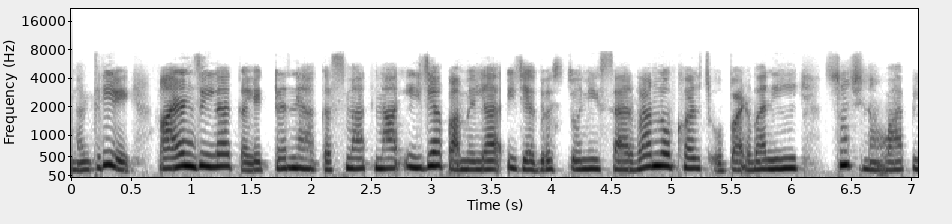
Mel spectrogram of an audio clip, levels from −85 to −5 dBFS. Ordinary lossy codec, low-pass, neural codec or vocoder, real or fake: none; none; codec, 16 kHz, 1 kbps, FreqCodec, larger model; fake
